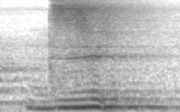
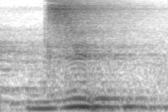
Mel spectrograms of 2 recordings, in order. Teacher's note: Front of the tongue raised towards the hard palate. By the way, it is voiced palato-alveolar.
